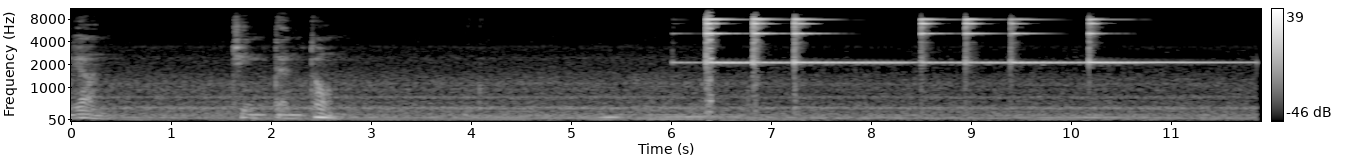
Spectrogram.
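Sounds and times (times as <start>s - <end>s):
speech: 0.1s - 0.4s, 1.7s - 2.8s
small wind bell ringing: 6.1s - 11.9s.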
